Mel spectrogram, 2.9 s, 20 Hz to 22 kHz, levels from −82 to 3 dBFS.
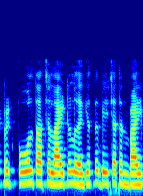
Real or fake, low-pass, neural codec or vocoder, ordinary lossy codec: fake; 7.2 kHz; codec, 16 kHz, 4 kbps, X-Codec, HuBERT features, trained on balanced general audio; none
